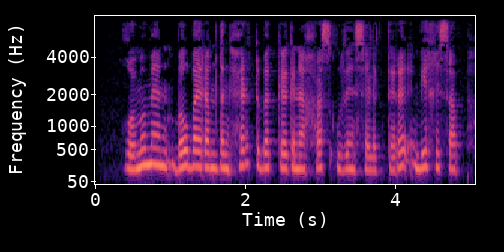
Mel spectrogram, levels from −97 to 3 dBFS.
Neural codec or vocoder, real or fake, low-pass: none; real; 7.2 kHz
